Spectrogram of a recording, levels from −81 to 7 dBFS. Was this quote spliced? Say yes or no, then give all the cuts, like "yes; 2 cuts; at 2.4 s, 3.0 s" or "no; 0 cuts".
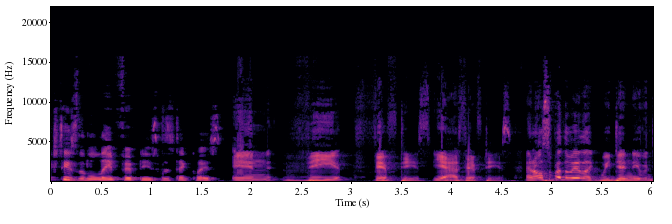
yes; 3 cuts; at 1.1 s, 4.1 s, 4.7 s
